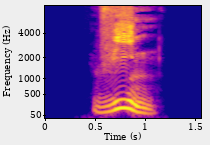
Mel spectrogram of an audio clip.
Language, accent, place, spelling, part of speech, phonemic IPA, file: German, Germany, Berlin, Wien, proper noun, /viːn/, De-Wien.ogg
- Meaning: 1. Vienna (the capital city of Austria) 2. Vienna (a state of Austria) 3. Wien (a river in Austria, flowing through Vienna)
